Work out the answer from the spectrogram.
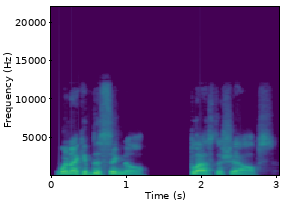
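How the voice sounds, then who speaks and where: A man's voice: medium pitch, animated, slow. A man playing a defiant teenage boy wizard in an amateur table read, casual and cocky. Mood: urgent.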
